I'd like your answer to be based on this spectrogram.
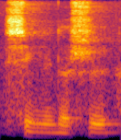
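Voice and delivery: plain reading voice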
